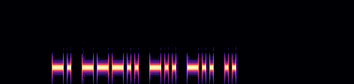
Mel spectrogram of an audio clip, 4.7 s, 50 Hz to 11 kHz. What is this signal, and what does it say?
Morse code, heard as a keyed tone, about 25 wpm, 700 Hz. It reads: N8DDI
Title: Speed Racing - USA Call Signs 20wpm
